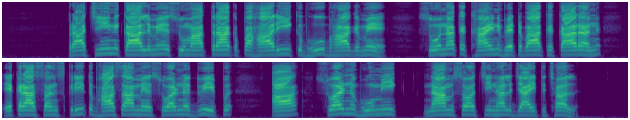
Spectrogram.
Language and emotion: Maithili, neutral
